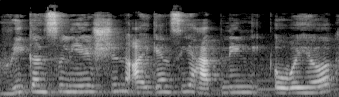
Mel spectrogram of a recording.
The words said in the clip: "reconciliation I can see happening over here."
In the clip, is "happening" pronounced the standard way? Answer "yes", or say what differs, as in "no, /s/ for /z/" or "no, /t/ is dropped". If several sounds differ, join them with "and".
yes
